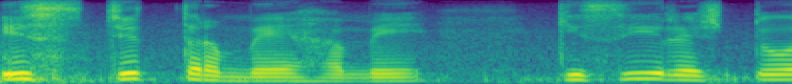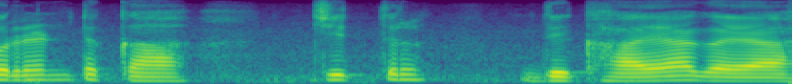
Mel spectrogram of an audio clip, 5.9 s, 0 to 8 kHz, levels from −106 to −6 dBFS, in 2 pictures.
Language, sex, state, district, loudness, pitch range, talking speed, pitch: Hindi, male, Uttar Pradesh, Lucknow, -18 LUFS, 135-180 Hz, 100 wpm, 160 Hz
